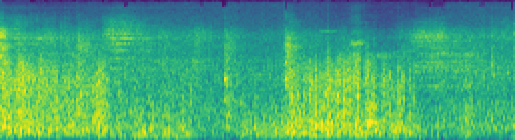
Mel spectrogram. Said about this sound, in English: The next train to depart will be the final one to depart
